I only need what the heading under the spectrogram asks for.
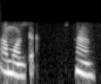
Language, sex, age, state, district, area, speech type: Kannada, female, 30-45, Karnataka, Gadag, rural, conversation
